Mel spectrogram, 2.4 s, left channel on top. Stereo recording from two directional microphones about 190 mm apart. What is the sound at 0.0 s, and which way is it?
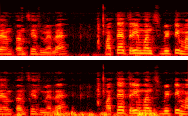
A man's voice, 5° left (ahead or behind).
